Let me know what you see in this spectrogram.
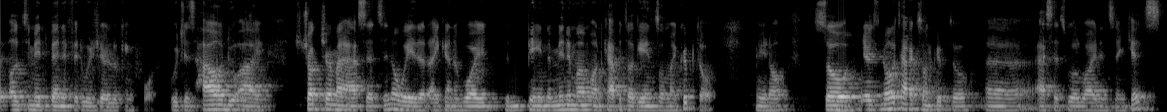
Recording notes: LIVESTREAM. For those joining us on Zoom.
